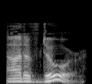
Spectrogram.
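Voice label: "out-of-door", British English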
